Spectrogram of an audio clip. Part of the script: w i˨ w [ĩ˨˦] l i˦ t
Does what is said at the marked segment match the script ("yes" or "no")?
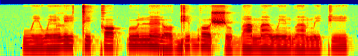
yes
